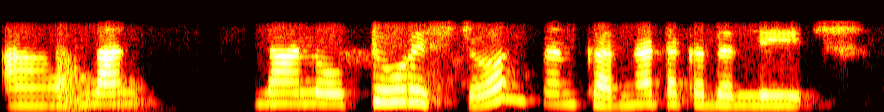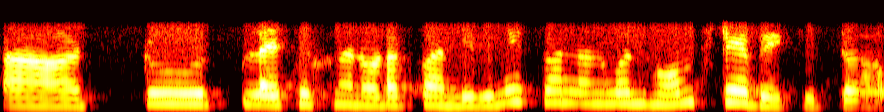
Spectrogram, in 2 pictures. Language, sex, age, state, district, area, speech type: Kannada, female, 18-30, Karnataka, Tumkur, urban, conversation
